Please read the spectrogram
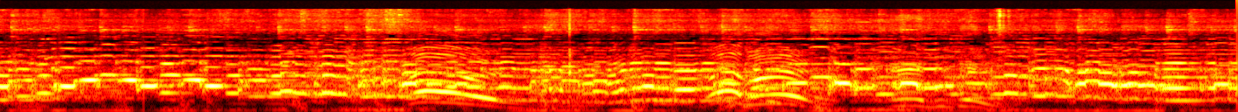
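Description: Dance music with a melody of sliding, arching notes over a faint bass beat.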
